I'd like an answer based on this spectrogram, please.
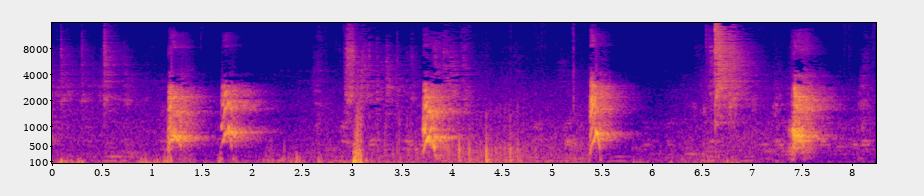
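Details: Oscar, an Alaskan Malamute puppy playing with a shoehorn, gives short, yappy barks and whines at irregular intervals, with a few clatters.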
